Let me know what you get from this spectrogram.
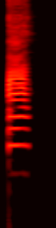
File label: notification honk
